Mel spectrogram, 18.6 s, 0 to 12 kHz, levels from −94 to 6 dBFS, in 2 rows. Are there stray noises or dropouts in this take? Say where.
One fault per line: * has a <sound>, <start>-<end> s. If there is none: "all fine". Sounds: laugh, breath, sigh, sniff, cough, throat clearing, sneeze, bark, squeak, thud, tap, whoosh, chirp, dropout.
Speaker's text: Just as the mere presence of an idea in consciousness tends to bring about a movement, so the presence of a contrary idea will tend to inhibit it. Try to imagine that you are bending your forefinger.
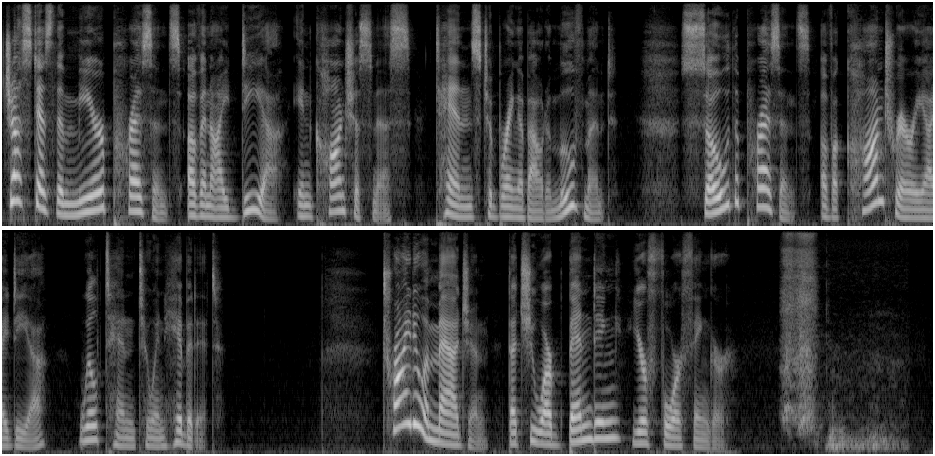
* has a sniff, 17.1-18.4 s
